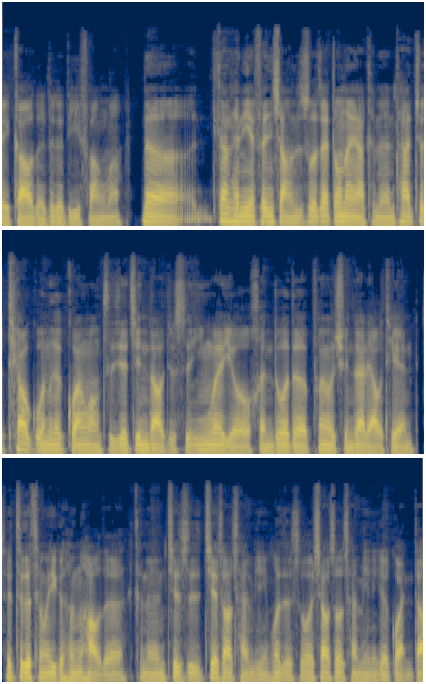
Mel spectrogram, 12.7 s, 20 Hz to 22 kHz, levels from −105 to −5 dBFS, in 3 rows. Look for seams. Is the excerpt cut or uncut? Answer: cut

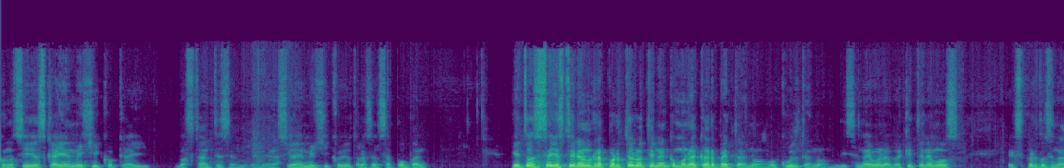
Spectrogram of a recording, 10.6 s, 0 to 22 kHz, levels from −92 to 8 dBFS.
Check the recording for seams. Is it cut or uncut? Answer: uncut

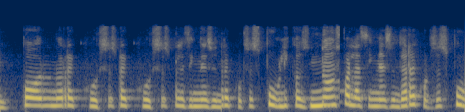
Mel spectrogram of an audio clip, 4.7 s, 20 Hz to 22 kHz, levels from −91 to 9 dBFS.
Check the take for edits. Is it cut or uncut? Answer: cut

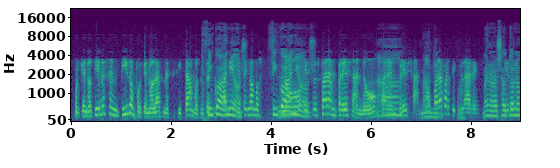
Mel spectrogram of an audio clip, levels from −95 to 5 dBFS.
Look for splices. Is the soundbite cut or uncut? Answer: cut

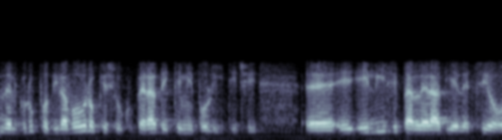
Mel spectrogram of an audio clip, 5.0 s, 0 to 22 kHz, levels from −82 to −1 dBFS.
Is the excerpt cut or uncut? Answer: uncut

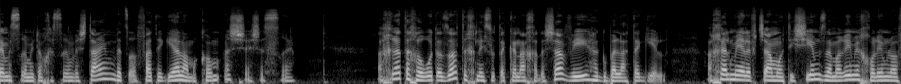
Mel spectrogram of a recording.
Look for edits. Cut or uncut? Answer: uncut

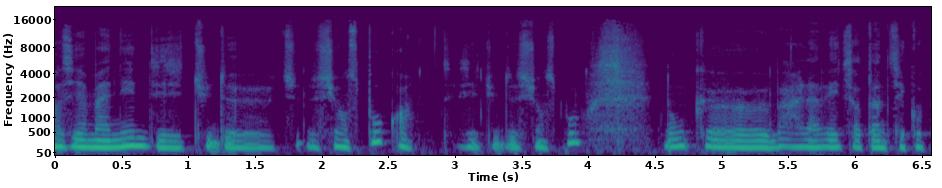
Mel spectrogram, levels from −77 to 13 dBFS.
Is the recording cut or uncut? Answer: uncut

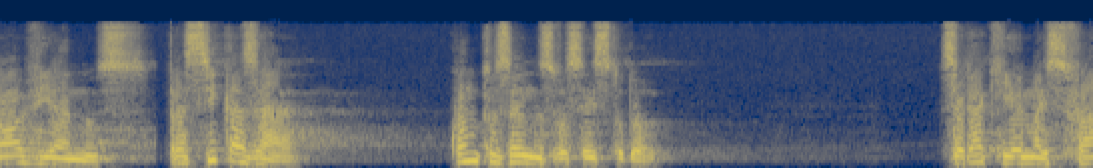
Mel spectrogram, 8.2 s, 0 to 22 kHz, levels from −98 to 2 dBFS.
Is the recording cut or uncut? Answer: cut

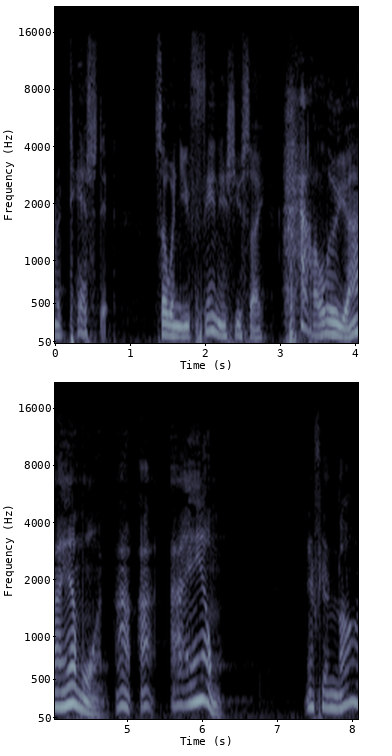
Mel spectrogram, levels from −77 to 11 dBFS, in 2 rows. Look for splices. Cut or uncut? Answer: cut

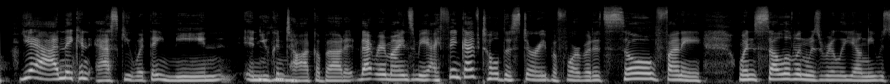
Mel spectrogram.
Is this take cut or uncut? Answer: uncut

